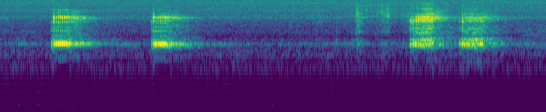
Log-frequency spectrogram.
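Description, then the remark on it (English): A raven calls four times with harsh, throaty croaks: two spaced about a second apart, a short pause, then a quicker pair, heard clearly on their own over a faint background. “Are there any scenes that come into your mind when you hear the sound of a raven?”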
